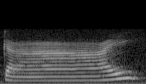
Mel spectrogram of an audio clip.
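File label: "gaai2", Cantonese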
